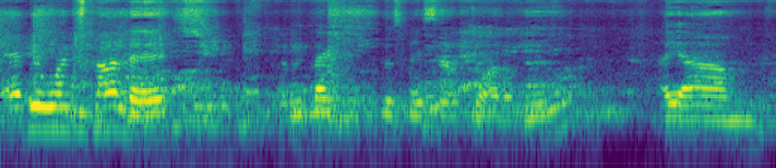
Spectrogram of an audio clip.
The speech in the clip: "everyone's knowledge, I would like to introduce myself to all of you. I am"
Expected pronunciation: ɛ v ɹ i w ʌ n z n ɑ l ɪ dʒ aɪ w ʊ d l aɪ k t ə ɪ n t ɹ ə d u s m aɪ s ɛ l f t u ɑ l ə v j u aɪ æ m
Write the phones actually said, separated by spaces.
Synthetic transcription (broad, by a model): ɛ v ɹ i w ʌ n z n ɑ l ɪ dʒ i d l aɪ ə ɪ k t ə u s m aɪ s ɛ l f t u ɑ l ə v j u aɪ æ m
